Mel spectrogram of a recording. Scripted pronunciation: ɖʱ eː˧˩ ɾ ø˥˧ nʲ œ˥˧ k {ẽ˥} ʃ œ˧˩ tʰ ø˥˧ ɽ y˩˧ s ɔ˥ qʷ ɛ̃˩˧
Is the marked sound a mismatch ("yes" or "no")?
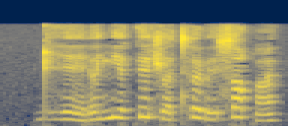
no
